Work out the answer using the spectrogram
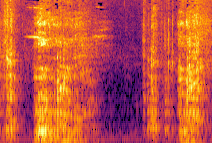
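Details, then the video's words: Great Dane, very vocal, begging for a bite of a sandwich indoors: deep, rough, roaring groans in two bursts with a short pause between, a person's short speech nearby. "Very Vocal Great Dane Would Like to Share That Sandwich"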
